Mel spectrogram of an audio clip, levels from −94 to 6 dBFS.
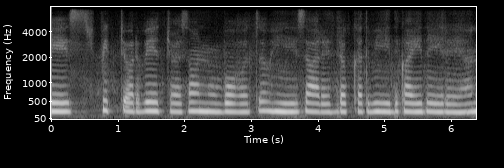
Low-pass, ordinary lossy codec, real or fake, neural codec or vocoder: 7.2 kHz; none; fake; codec, 24 kHz, 0.9 kbps, DualCodec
